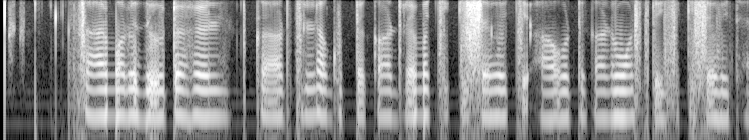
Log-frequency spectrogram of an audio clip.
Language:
Odia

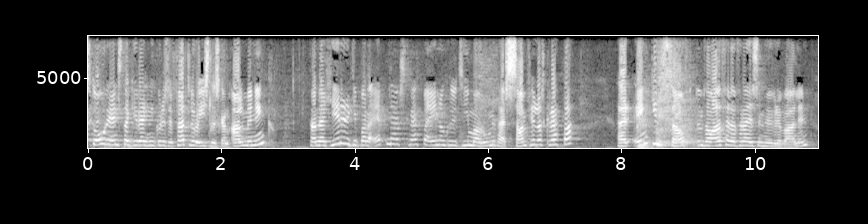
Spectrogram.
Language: Icelandic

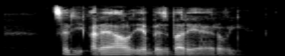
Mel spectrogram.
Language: Czech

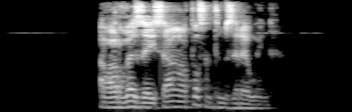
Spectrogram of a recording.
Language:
Kabyle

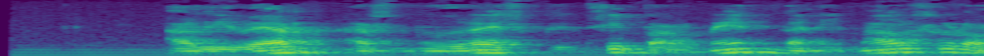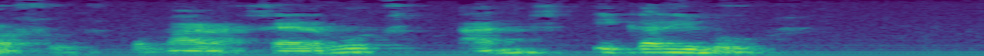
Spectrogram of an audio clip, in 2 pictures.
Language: Catalan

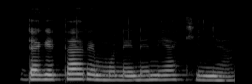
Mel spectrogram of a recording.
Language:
Kikuyu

